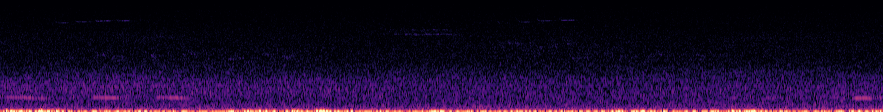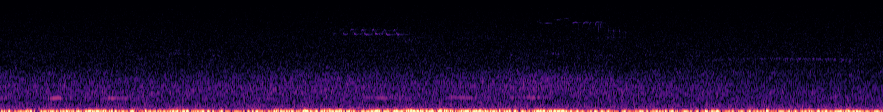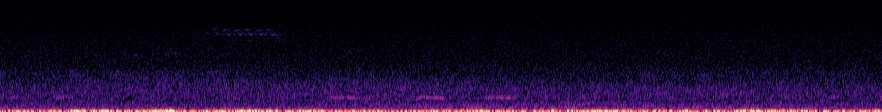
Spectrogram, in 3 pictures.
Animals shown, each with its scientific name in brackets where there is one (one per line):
Golden-crowned Kinglet (Regulus satrapa)
Yellow-rumped Warbler (Setophaga coronata)
Pileated Woodpecker (Dryocopus pileatus)
Mourning Dove (Zenaida macroura)
American Robin (Turdus migratorius)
